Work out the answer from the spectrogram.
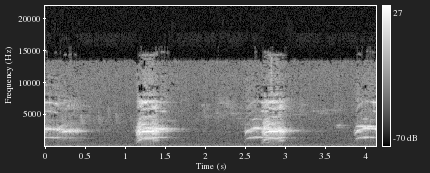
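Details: Chestnut Forest Rail, a smallish rail of montane forest, giving harsh raspy notes. Three full rasping calls and a partial one are spread across about four seconds. Each is short and broad-toned, separated by roughly a second of silence.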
